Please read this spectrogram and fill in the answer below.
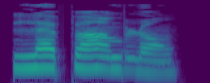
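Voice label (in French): "lapin blanc", French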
